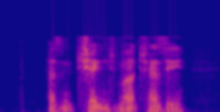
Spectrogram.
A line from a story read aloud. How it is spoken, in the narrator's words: Harry muttered to Ginny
